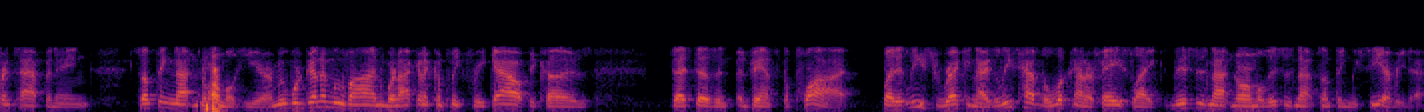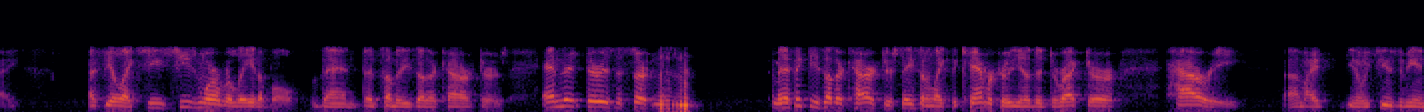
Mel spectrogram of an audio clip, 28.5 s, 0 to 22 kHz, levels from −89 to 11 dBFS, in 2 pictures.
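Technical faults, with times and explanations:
Throughout: GSM full-rate codec. The audio sits in a band of roughly 200 Hz to 3.7 kHz, with a plainly audible buzzy, gravelly roughness. This fits the 13 kbps full-rate codec, which rebuilds the vocal tract from coarse filter parameters and drives it with a sparse, regularly spaced pulse excitation.
1.97–2.21 s and 20.84–21.15 s: GSM bit errors. During both bursts the sound breaks into squawks, pops and gargling. Corrupted filter, pitch and gain values distort the spectrum and level of each affected frame. The damage points to a few percent of bits flipped on a weak link, heavier in the second burst.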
